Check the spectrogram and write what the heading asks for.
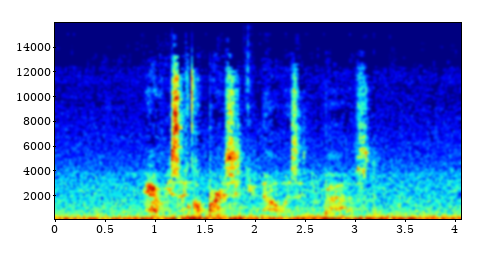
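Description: A woman whispering a few words under her breath for about two seconds, starting about a second in, over a steady low electrical hum.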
